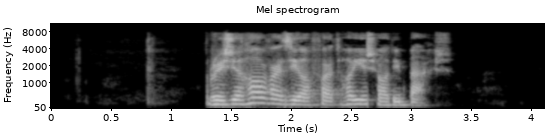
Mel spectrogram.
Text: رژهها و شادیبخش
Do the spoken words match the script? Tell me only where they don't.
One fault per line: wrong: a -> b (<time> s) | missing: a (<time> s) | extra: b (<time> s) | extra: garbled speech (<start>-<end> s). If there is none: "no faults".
extra: ضیافتهای (1.9 s)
